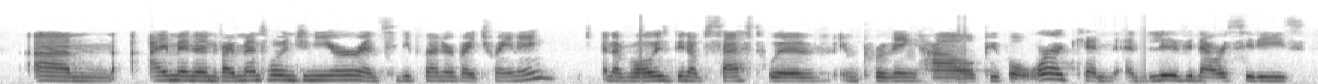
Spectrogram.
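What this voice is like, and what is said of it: French accent. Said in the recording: “you probably noticed my accent already. I'm French”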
